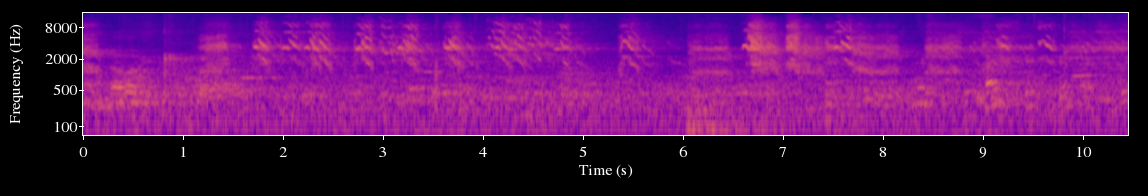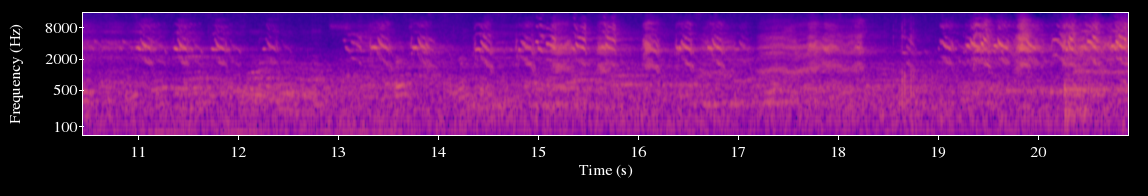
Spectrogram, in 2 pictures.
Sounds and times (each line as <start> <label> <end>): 0.0 People passing by in the background 20.9
1.2 birds on the medieval towers 12.5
